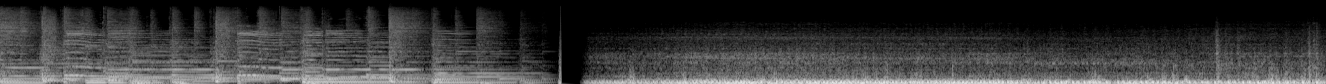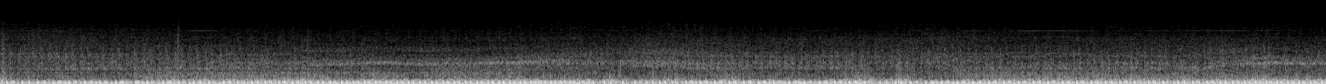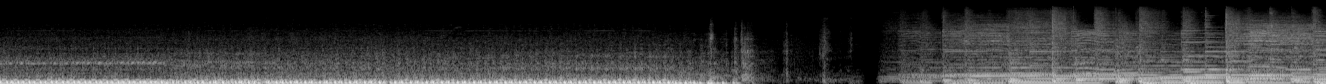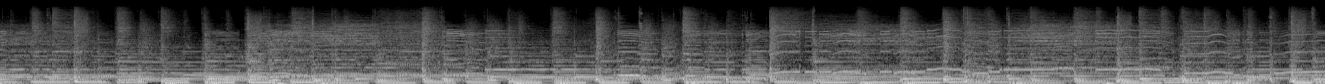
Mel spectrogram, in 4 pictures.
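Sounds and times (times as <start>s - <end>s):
motorcycle engine rumbling: 5.8s - 34.2s, 35.4s - 53.0s.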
